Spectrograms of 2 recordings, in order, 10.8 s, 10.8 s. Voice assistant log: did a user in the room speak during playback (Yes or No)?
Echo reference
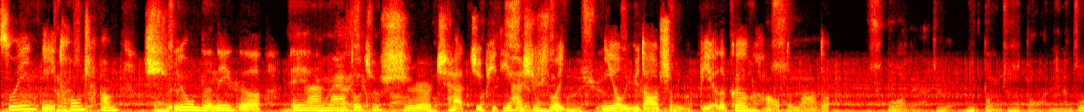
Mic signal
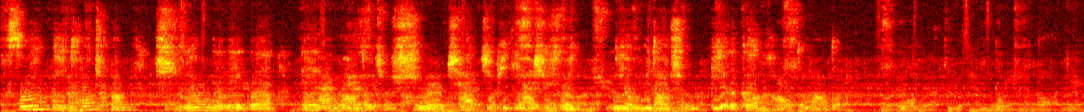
Yes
